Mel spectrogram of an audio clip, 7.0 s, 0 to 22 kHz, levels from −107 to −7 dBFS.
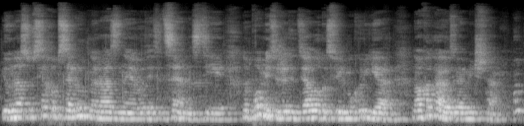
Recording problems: off-mic speech; far
room echo; noticeable; dies away in 0.5 s
murmuring crowd; faint; throughout; 25 dB below the speech

